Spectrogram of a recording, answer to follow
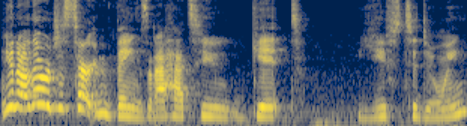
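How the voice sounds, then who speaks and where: The tone is bright and sharp. The speaker has an American accent. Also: woman. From US South, Nashville, Tennessee. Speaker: YouTube strategist and business coach. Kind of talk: tutorial.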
